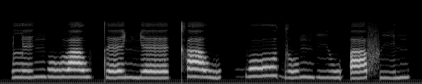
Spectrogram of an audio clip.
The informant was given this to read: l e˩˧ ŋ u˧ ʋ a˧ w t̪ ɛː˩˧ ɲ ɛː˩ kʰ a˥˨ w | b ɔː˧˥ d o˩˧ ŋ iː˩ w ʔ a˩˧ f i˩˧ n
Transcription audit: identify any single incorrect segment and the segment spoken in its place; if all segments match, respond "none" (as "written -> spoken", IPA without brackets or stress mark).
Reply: u˧ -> o˧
